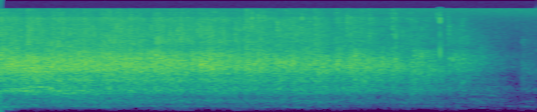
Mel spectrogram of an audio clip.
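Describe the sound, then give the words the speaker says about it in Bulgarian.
A church audience applauds at a preacher's call to clap, with dense, sustained clapping that holds steady, then thins and fades out near the end. No voices stand out over the clapping. “Имам нужда от пет човека, които пляскат и казват аз му вярвам на този проповедник.”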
